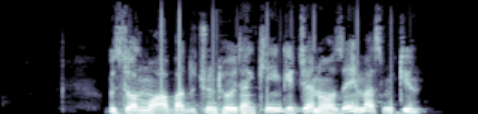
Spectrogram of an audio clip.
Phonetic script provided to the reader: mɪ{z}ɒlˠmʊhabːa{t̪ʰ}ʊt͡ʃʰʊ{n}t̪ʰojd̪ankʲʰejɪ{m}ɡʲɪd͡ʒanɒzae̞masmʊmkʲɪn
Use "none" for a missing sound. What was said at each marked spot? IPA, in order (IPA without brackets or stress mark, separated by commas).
s, t̪, n, ŋ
